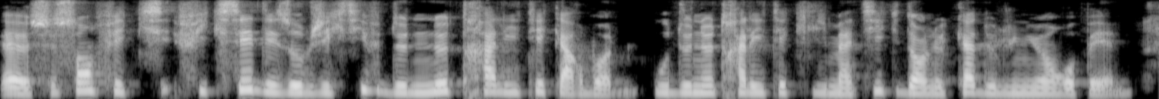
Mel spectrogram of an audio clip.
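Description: Medium-pitched speech from a woman at a moderate pace, ordinary pitch variation, a dry sound with no echo and a quiet background. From Algeria, Algiers; Algeria. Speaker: energy policy scientist; guest. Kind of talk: interview. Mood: calm, explanatory, somewhat critical. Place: home room. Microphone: headset.

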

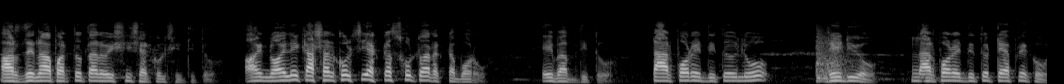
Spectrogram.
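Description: Big swings in loudness run through this man's high-pitched voice, which has ordinary pitch variation and a dry, close sound with no echo. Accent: central Bangladeshi. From Tangail, Bangladesh. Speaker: comedic actor. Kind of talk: interview storytelling.

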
